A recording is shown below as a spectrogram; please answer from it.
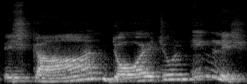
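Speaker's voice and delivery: very slow German sentence; slow demo. Shown as a demonstration. Teacher giving the shorter version, very slowly. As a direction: lay each word out slowly. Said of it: "क्या कह सकते हैं".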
